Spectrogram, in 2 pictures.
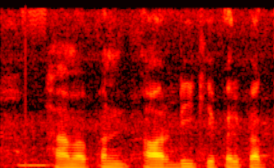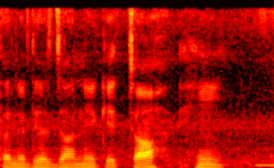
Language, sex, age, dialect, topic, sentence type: Magahi, male, 56-60, Central/Standard, banking, statement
